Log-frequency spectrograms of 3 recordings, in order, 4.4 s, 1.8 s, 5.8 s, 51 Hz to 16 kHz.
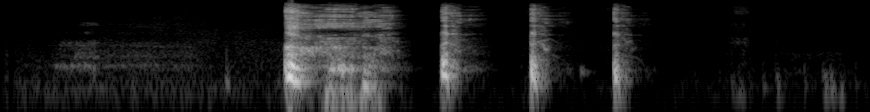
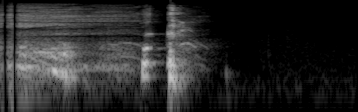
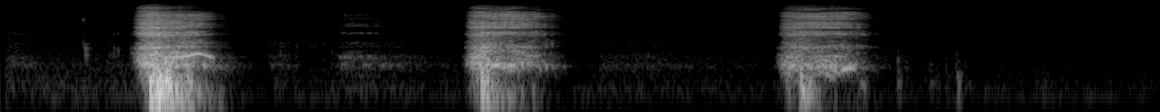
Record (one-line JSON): {"three_cough_length": "4.4 s", "three_cough_amplitude": 32767, "three_cough_signal_mean_std_ratio": 0.2, "cough_length": "1.8 s", "cough_amplitude": 29918, "cough_signal_mean_std_ratio": 0.38, "exhalation_length": "5.8 s", "exhalation_amplitude": 25744, "exhalation_signal_mean_std_ratio": 0.26, "survey_phase": "beta (2021-08-13 to 2022-03-07)", "age": "45-64", "gender": "Female", "wearing_mask": "No", "symptom_cough_any": true, "symptom_runny_or_blocked_nose": true, "symptom_shortness_of_breath": true, "symptom_sore_throat": true, "symptom_abdominal_pain": true, "symptom_fatigue": true, "symptom_fever_high_temperature": true, "symptom_headache": true, "symptom_change_to_sense_of_smell_or_taste": true, "symptom_loss_of_taste": true, "symptom_onset": "3 days", "smoker_status": "Never smoked", "respiratory_condition_asthma": false, "respiratory_condition_other": true, "recruitment_source": "Test and Trace", "submission_delay": "2 days", "covid_test_result": "Positive", "covid_test_method": "RT-qPCR", "covid_ct_value": 23.1, "covid_ct_gene": "ORF1ab gene", "covid_ct_mean": 23.8, "covid_viral_load": "16000 copies/ml", "covid_viral_load_category": "Low viral load (10K-1M copies/ml)"}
